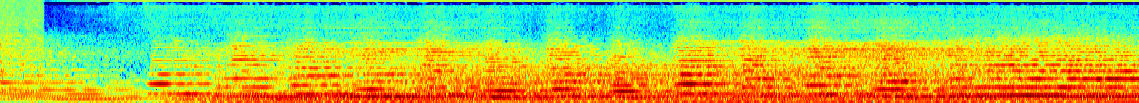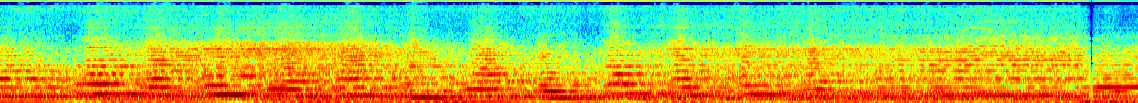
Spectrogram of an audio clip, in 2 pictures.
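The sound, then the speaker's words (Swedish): A sustained orchestral film-score passage from an expanded triple-CD soundtrack edition, not on the regular soundtrack: low, rich chords held at a steady volume for about seventeen seconds, with faint higher notes drifting in the background and no voices. “hör man några små toner i bakgrunden från det expanderade soundtracket”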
